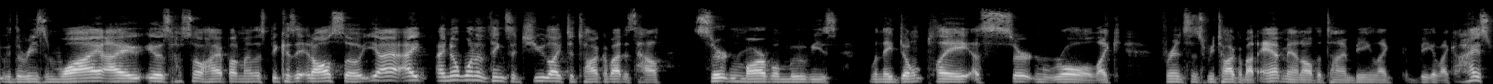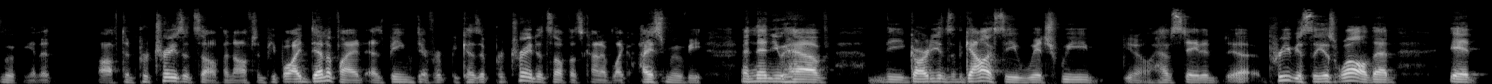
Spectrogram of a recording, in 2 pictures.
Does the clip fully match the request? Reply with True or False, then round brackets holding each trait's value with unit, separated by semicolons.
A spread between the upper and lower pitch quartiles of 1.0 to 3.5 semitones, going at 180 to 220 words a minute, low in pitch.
False (4.3 semitones; 205 wpm; 130 Hz)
